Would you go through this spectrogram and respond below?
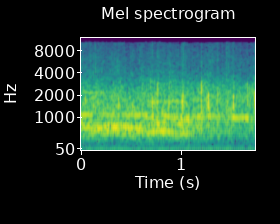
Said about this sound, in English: The more you celebrate God for this testimony, the greater your chances of receiving your own. Give Jesus a big clap of praise.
